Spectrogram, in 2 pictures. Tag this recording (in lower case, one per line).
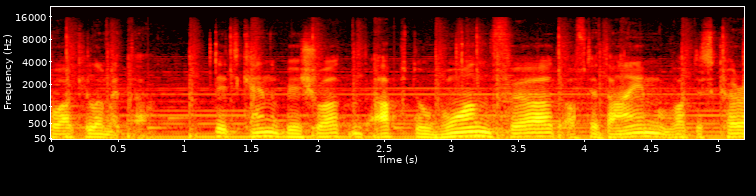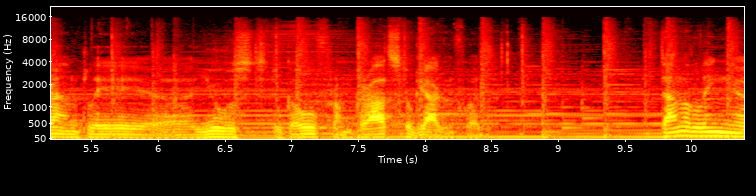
music
speech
